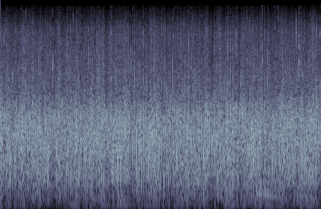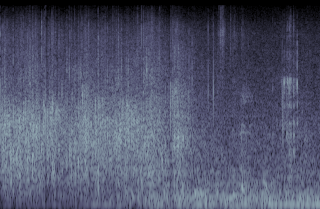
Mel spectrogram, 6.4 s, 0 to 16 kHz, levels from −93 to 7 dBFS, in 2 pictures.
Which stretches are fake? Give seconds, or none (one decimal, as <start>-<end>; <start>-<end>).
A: none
